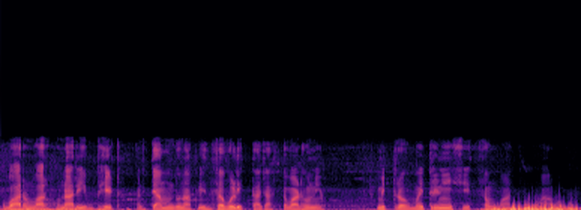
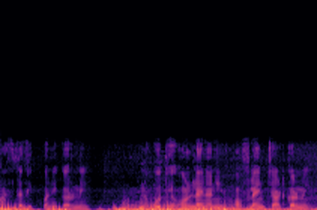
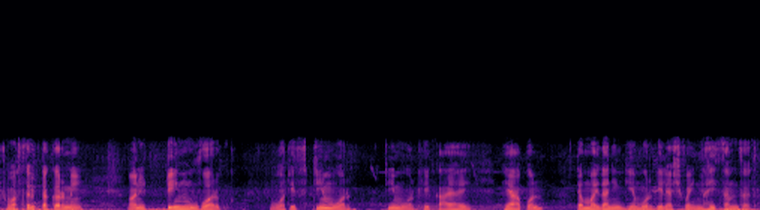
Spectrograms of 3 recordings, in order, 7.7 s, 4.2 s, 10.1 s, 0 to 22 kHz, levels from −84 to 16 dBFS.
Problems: none marked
